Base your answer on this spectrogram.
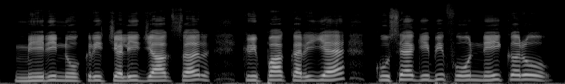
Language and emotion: Dogri, fearful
